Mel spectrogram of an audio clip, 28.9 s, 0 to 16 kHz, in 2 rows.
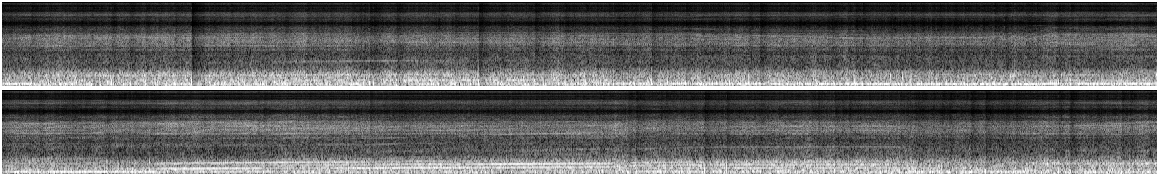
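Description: Triumph Tiger 1050's inline-three engine running under way, under heavy wind rush. The engine note holds fairly steady for a long stretch, then climbs under acceleration in the second half, with an abrupt shift in pitch partway through the climb.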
